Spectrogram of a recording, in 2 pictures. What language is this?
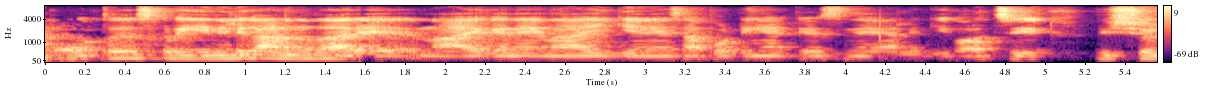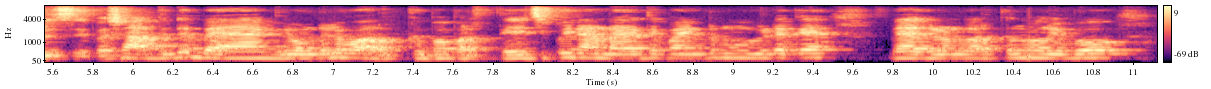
Malayalam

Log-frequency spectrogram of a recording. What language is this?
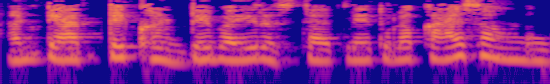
Marathi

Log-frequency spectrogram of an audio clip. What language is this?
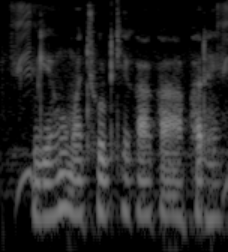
Chhattisgarhi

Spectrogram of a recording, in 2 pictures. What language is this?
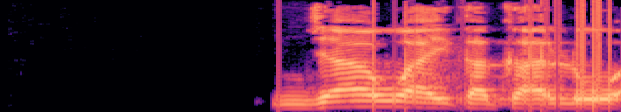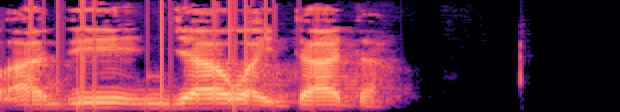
Batanga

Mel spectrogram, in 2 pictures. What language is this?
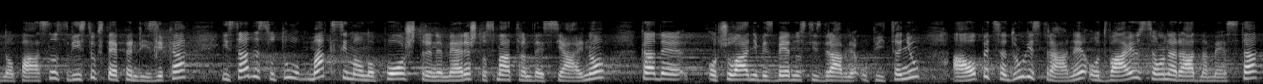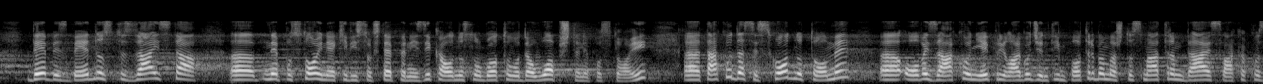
Serbian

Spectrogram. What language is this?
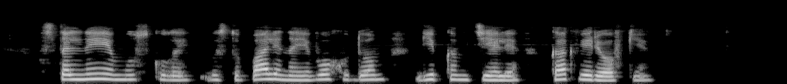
Russian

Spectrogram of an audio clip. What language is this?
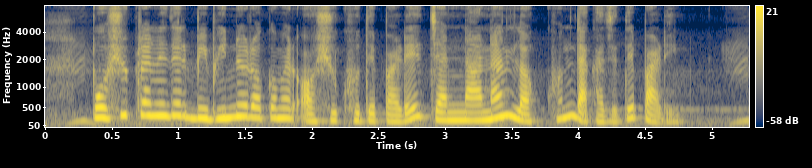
Bangla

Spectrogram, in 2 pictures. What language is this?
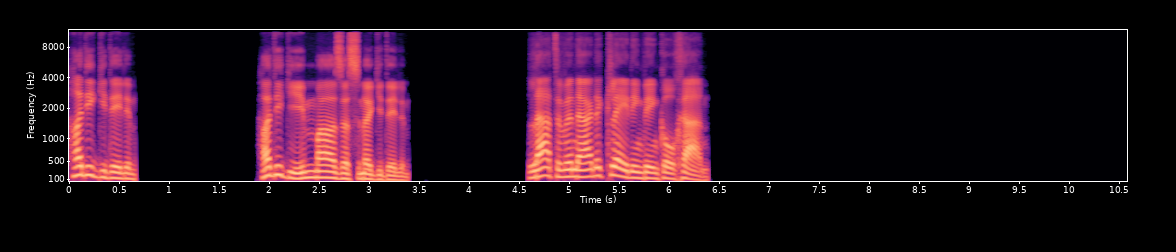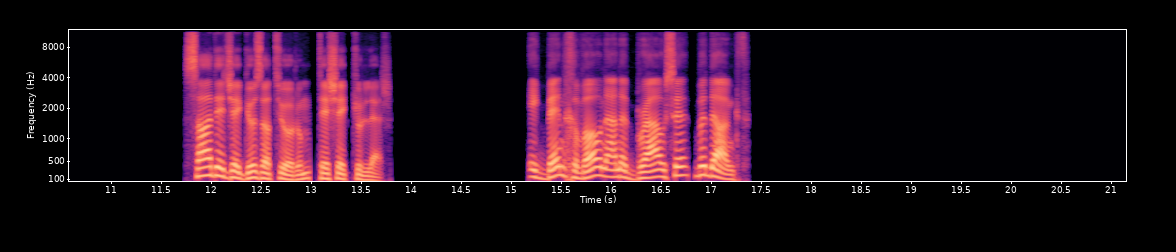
Turkish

